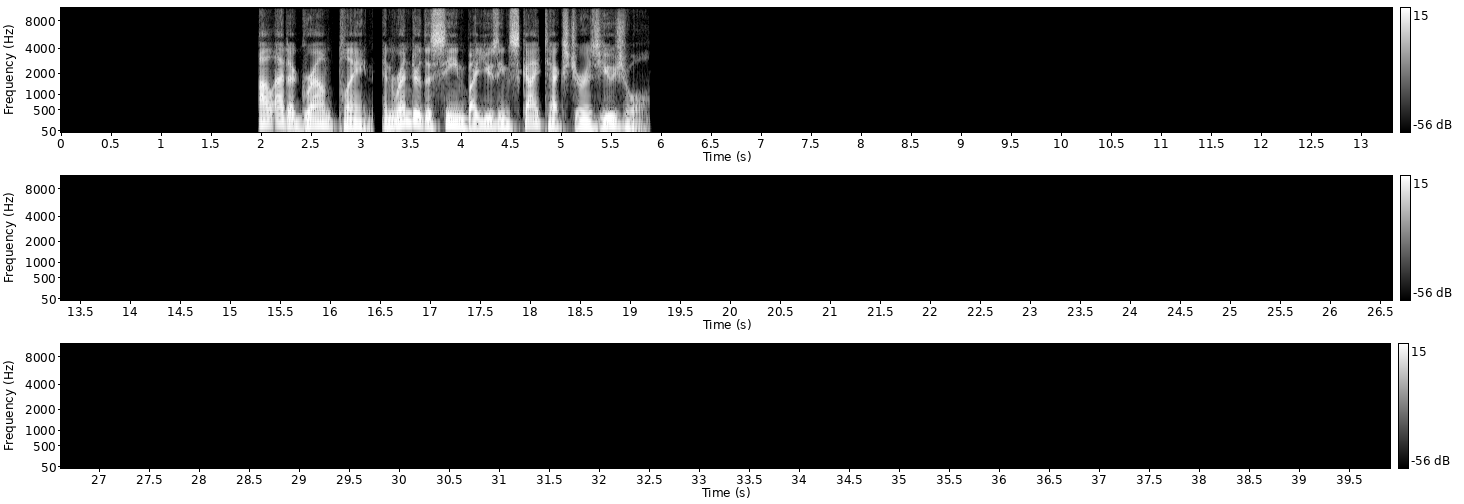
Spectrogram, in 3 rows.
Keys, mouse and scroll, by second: 0.6 click, 1.5-1.9 scroll down 2, 2.0 shift+a, 2.9 s, 3.5 click, 4.2 s, 4.9 click, 5.4 middle click, 7.2 ctrl+alt+KP_0, 8.0 shift+`, 8.3 w, 8.8 w, 8.9 w, 10.9-11.9 s, 13.2 click, 14.0 click, 16.2 click, 17.5 click, 20.0-20.5 scroll down 2, 20.9 click, 23.1 click, 26.7 click, 27.8 click, 28.8 click, 29.5 click, 32.3 click, 33.7-34.7 scroll down 2, 34.7 click.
